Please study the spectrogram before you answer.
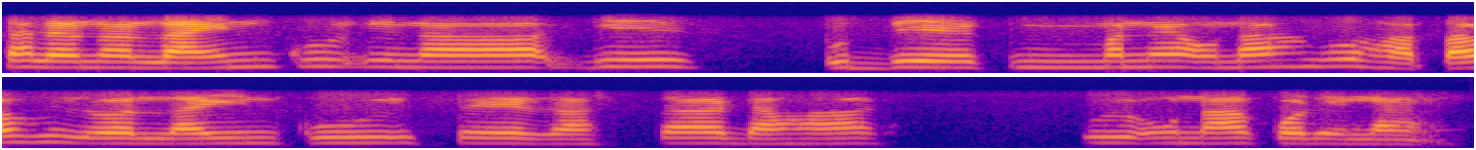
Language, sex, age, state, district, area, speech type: Santali, female, 18-30, West Bengal, Purba Bardhaman, rural, conversation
